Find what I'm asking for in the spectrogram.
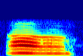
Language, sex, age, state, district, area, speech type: Assamese, female, 60+, Assam, Dibrugarh, rural, conversation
